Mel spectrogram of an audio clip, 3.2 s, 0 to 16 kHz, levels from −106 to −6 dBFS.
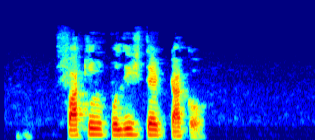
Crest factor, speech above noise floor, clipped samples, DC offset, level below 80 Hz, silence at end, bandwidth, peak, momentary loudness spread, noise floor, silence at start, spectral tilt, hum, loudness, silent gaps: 20 dB; 65 dB; under 0.1%; under 0.1%; -64 dBFS; 1.15 s; 6.4 kHz; -2 dBFS; 13 LU; -83 dBFS; 0.7 s; -9 dB/octave; none; -19 LUFS; none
